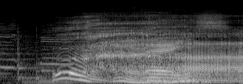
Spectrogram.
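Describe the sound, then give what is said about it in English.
A person gives a long, drawn-out yawn, the voice rising and falling in a wavering groan for a couple of seconds before trailing off. “Give an old yawn for him.”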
